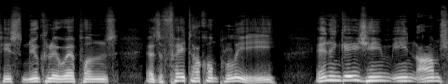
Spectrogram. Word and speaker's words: fait accompli: 발음은 fait accompli, fait 이렇게 T하고 A가 붙어서 납니다. 이제 불어에서는 연음이라고 하는데 뒤하고 이렇게 붙어서 모음하고 fait accompli, 기정사실로 받아들이기를 원한다.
